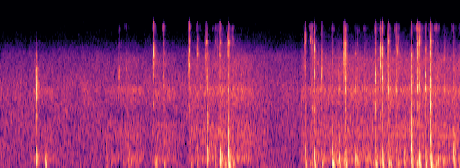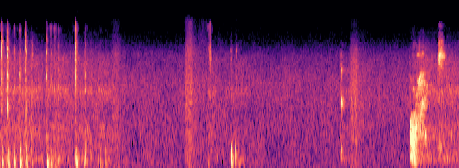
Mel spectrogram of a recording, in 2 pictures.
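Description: Someone typing a note on a computer keyboard, with scattered bursts of light clicks and taps separated by pauses, fairly quiet and close, with soft whispering heard now and then.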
